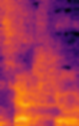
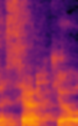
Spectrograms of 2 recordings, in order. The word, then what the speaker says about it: Sergio: Ja, und Sergio Ramos, spricht sich ja Sergio aus, nicht Sergio, habe ich inzwischen auch gelernt.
